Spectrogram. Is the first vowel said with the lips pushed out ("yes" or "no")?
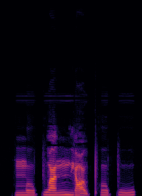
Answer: no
